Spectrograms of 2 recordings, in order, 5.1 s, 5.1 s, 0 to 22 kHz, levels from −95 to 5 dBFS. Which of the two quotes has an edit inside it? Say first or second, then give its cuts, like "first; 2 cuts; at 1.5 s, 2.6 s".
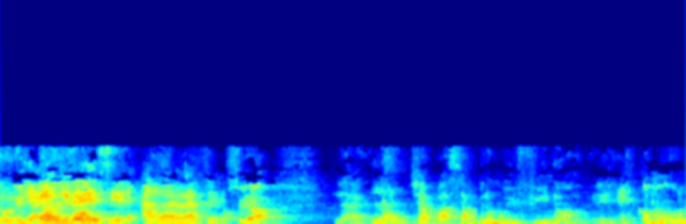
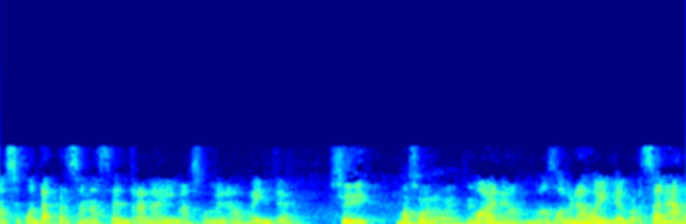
first; 2 cuts; at 1.7 s, 3.6 s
